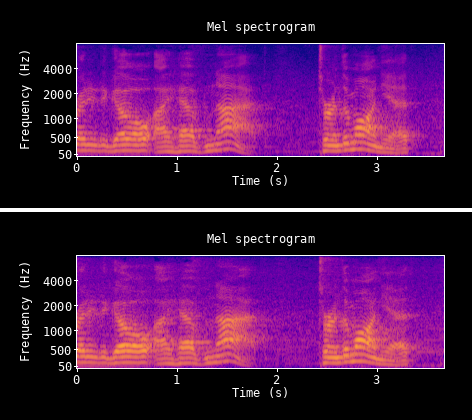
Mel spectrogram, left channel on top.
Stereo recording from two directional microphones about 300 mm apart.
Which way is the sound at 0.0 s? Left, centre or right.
Centre.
